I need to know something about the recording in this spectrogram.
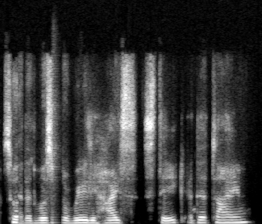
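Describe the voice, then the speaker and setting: A woman, a human rights lawyer answering interview questions in a measured, thoughtful way with frequent hesitations. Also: fairly low pitch, steady tone, darkish tone. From Netherlands. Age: 50s.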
